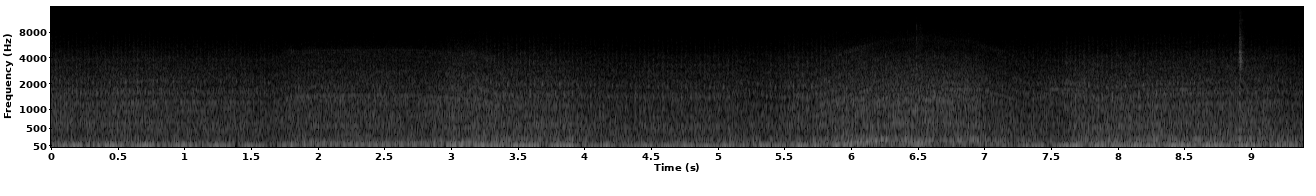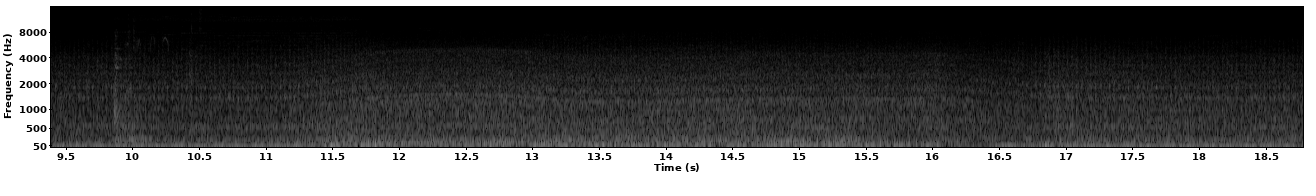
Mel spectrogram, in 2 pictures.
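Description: A 6110 tractor in a farming video game runs continuously, a loud, steady engine drone with slight shifts in pitch and no pauses, heard close and alone.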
